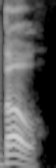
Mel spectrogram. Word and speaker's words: Bo: It is written, "Bo, and you can pronounce it as you would pronounce a bow of ribbon."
